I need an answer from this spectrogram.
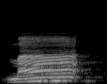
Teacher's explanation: ma berharokat fathah ketemu alif mad tabi'i. Panjangnya dua harokat.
